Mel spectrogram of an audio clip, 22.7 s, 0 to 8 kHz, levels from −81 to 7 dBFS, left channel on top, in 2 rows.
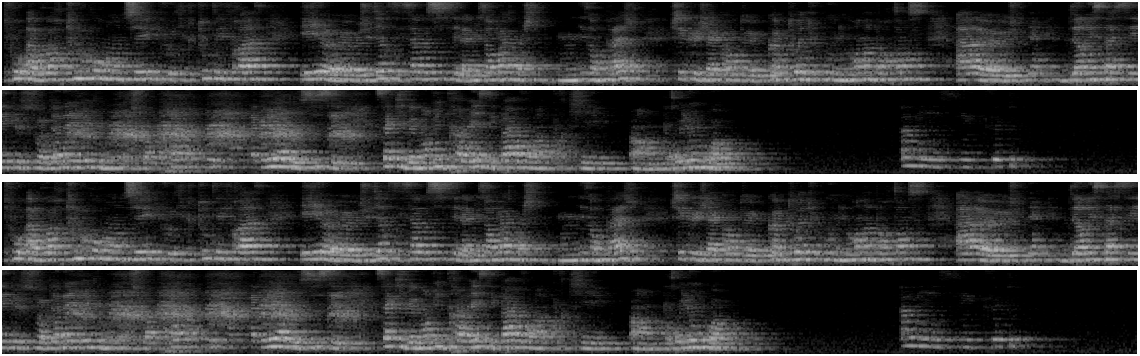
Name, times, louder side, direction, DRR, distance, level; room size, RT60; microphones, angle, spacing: voice 1, 0.0-6.4 6.7-13.2 13.9-18.6, equal, 5° left, -8 dB, 0.9 m, -25 dB
sound 1, 12.0-14.9, left 1 dB, 70° right, 1.0 m, -35 dB
voice 2, 13.1-13.7 20.3-21.4, left 2 dB, 30° right, -7 dB, 0.5 m, -35 dB
3.2 x 2.3 x 2.4 m, 0.97 s
head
